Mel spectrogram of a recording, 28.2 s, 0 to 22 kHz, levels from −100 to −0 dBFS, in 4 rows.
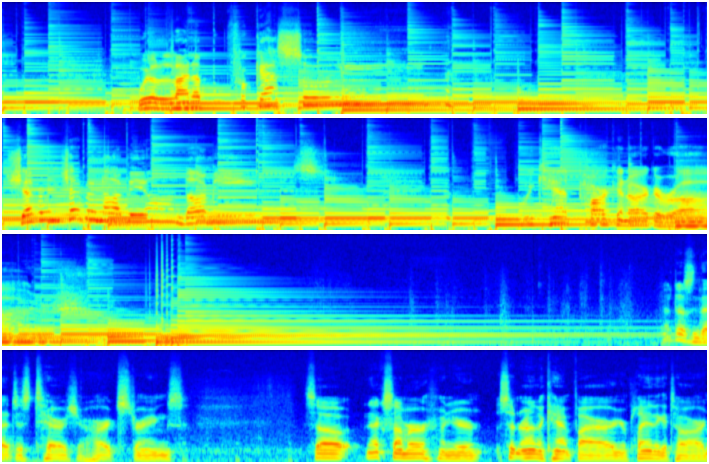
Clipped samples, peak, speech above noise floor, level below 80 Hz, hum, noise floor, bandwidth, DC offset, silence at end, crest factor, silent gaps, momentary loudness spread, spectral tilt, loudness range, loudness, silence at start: under 0.1%; -8 dBFS; 35 dB; -48 dBFS; none; -59 dBFS; over 20 kHz; under 0.1%; 0 s; 18 dB; none; 15 LU; -7 dB/octave; 14 LU; -26 LUFS; 0 s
